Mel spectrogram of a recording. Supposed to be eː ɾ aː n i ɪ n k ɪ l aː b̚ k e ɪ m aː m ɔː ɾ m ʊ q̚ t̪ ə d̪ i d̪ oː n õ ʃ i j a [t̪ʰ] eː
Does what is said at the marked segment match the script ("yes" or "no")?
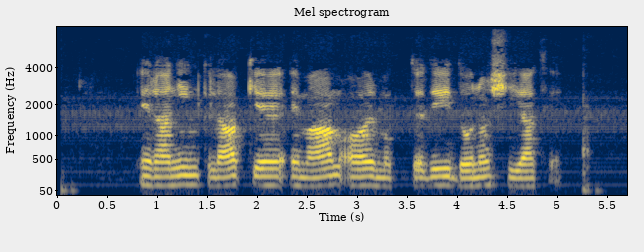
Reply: yes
